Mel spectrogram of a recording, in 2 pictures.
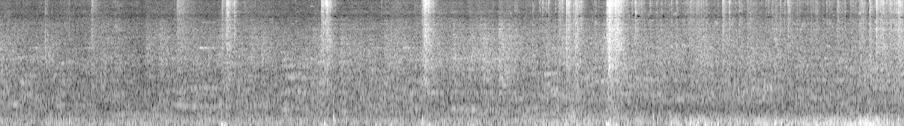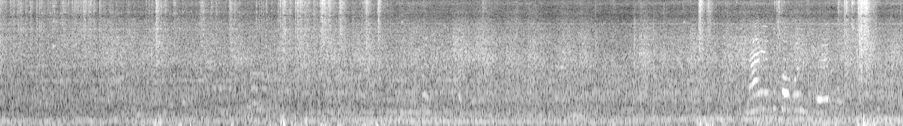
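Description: Big-box store ambience: a pushed shopping cart rolls over a steady low hum, its wire basket rattling and giving several sharp clicks in the first ten seconds. Faint voices of other shoppers come in near the end.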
